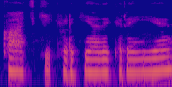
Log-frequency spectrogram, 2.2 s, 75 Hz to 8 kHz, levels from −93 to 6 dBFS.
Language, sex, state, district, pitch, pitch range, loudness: Hindi, female, Chhattisgarh, Balrampur, 170 Hz, 165-175 Hz, -44 LUFS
